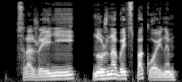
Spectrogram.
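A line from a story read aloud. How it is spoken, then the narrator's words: Quiet reproach. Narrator (Russian): Кико тихонько его укоряла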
